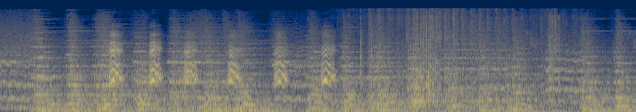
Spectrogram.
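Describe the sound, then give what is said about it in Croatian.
A Eurasian magpie calls in a run of harsh, rasping chatters, repeated at a fairly even rhythm and standing out over a busy background. “I u gradu žive divlje ptice, a svraka, kao jedna od najinteligentnijih, veoma se dobro snalazi u urbanoj sredini.”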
